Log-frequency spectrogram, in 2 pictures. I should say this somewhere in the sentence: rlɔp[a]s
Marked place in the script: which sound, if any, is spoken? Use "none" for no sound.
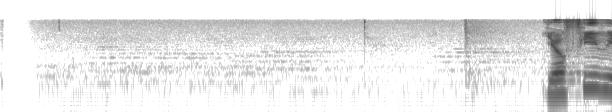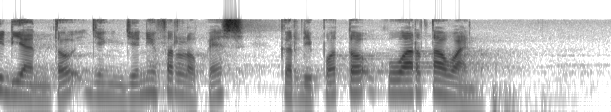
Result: ɛ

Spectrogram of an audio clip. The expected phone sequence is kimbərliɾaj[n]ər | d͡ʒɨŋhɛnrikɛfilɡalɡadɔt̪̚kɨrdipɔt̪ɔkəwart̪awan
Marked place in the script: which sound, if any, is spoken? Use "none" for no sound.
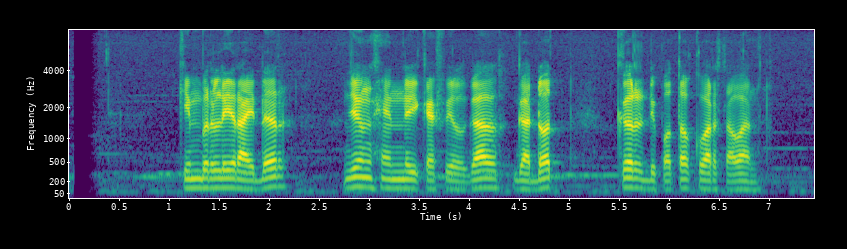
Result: d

